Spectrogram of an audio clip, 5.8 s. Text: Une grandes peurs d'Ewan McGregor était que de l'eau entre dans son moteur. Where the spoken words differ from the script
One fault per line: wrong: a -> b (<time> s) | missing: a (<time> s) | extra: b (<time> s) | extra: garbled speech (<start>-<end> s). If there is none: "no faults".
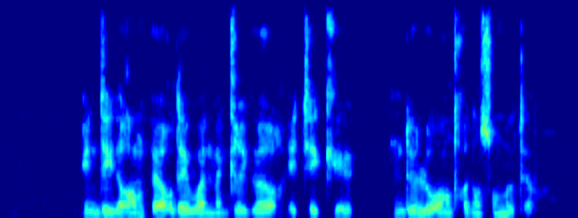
extra: des (1.0 s)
